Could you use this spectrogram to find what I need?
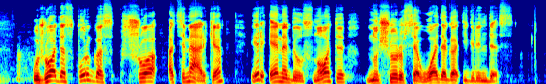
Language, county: Lithuanian, Kaunas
